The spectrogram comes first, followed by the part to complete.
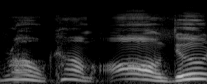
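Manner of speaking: very slow, stretched-out wailing scream. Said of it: "Started screaming like a girl".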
